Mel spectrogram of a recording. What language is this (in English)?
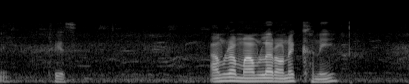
Bangla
